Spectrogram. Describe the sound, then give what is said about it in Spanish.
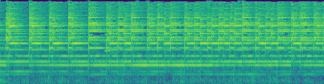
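A lively festive peal of church bells rings continuously, several bells struck in quick, overlapping succession with rich ringing tones that sustain and blend, loud, with no voices. “Ese es el toque de fiesta, que es un poco distinto del de la procesión.”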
